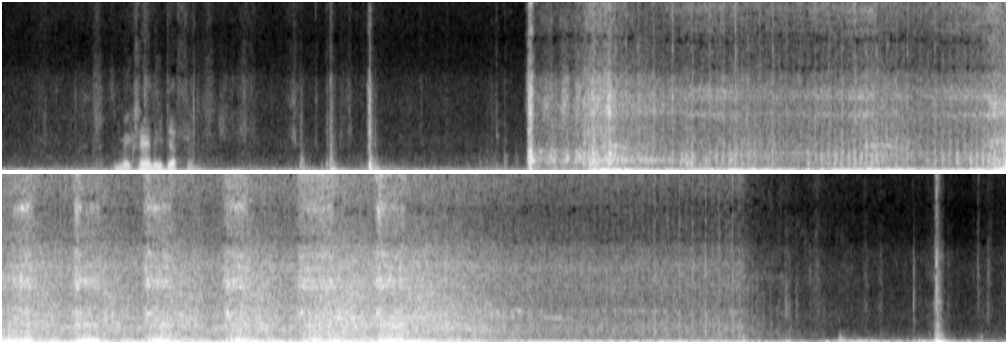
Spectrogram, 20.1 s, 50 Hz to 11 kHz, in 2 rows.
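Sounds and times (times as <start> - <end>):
car engine revving and idling: 5.8 - 18.0.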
